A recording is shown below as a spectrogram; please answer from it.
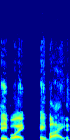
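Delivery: slow, unhurried Newfoundland accent. Showing how people in Newfoundland talk, in a Newfoundland accent. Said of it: "if you go to Newfoundland, eh, that they're they're talking like this".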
